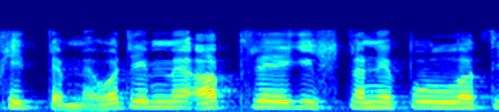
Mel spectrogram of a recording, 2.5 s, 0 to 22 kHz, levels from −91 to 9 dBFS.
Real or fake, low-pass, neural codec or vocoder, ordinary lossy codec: real; 7.2 kHz; none; none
